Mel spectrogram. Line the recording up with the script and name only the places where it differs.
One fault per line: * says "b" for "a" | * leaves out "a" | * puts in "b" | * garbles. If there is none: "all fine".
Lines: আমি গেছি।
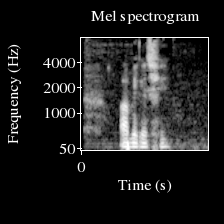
all fine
